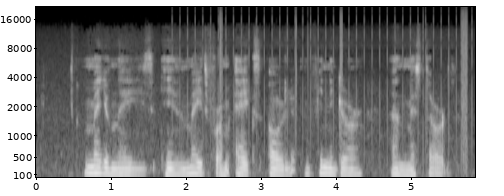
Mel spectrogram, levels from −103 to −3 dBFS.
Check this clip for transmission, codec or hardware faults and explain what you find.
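There is one hardware fault, Wi-Fi interference, from 1.80 s to the end of the clip. A nearby Wi-Fi radio is coupling into the audio circuit, which rectifies its transmissions. The radio's beacon repeats every 102.4 ms, so the speech picks up a steady ticking close to ten times a second. The ticks sit well below the speech, at roughly 25 dB down.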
